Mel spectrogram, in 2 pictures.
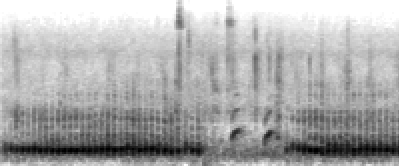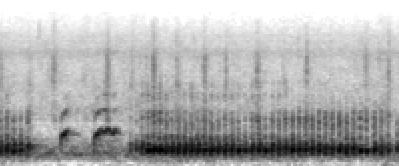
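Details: Pet guinea pig from a herd of five adopted from a Los Angeles rescue, giving a steady low pulsed rumbling purr, broken twice by short upward chirping squeaks before the purr resumes.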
